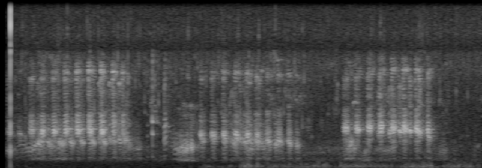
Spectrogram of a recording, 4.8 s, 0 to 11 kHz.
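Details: Frogs calling in a stream bed north of Paphos, Cyprus, on 14 January; a dense chorus of rapid pulsed croaks in overlapping bursts, with a brief pause near two seconds, over low rumbling background noise.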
